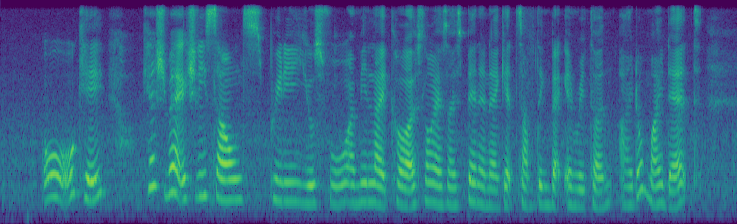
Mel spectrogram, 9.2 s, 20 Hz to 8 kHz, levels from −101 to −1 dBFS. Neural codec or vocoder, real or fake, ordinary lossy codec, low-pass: none; real; none; 7.2 kHz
